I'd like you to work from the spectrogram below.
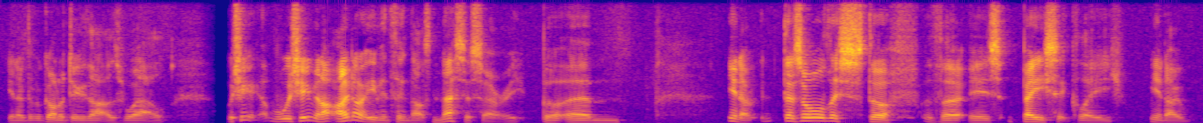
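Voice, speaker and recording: Man in casual, halting debate. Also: medium pitch, big pitch swings. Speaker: podcast panellist. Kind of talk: casual political discussion.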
